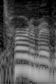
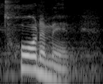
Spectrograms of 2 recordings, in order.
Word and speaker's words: tournament: They say coffee instead of coffee, or they will say, instead of tournament, they will say tournament, like it's tournament, not tournament.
